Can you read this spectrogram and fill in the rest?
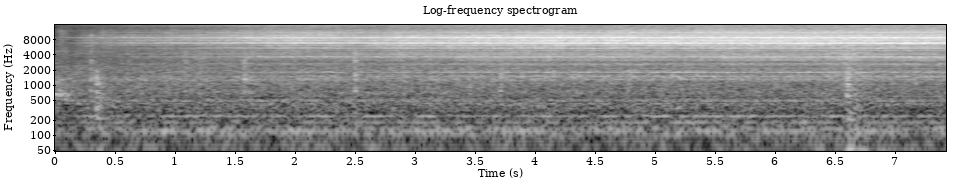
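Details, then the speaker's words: Leak-down test on cylinder 1 of a 1977 Toyota SR5 pickup's 20R engine, sat 10 years, reportedly ran rough and lost coolant: steady loud airy hiss, 10 psi difference; cause not confirmed. "Leak down test number 1. Cylinder. 10 psi difference on cylinder number 1."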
